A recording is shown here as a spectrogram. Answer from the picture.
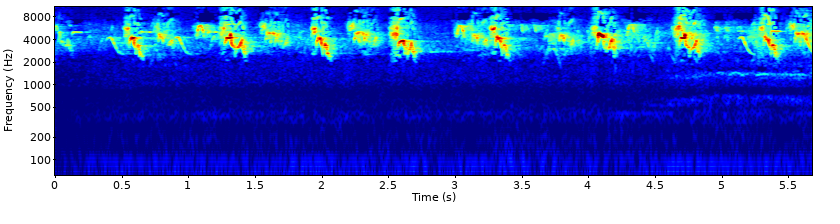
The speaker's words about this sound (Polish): U wróbla sylaby te co chwila skakały to w górę, to w dół, a więc kolejne ćwierknięcia wydawane były w nieco różniących się od siebie tonacjach. Posłuchajmy zatem wróbla.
